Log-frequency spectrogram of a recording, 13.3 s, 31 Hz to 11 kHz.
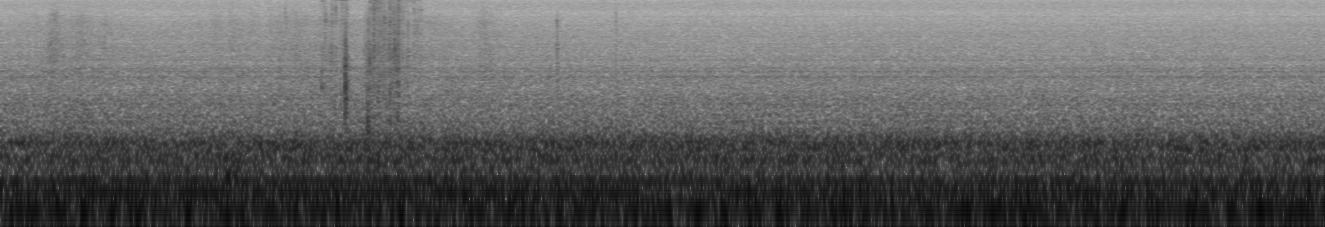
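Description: Steady low rumble of a BMW X5 xDrive50i's twin-turbo V8 idling at a standstill, with one brief sharp click about three and a half seconds in.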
